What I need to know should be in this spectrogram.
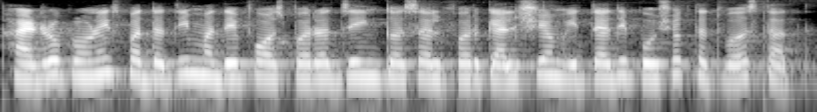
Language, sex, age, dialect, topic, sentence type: Marathi, male, 18-24, Northern Konkan, agriculture, statement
